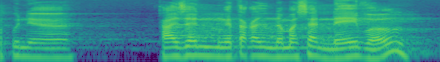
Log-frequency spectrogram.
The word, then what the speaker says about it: Naville: My one cousin calls me Navel. Saya punya cousin mengatakan nama saya Neville. My name is really French, so the real pronunciation is Neville.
